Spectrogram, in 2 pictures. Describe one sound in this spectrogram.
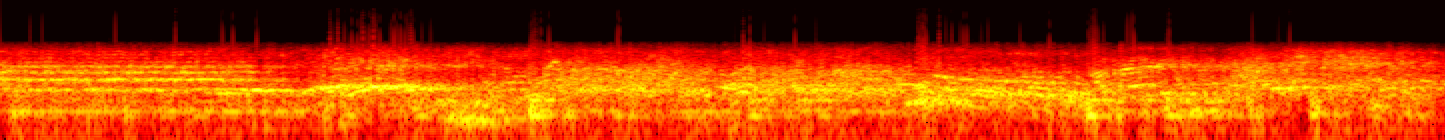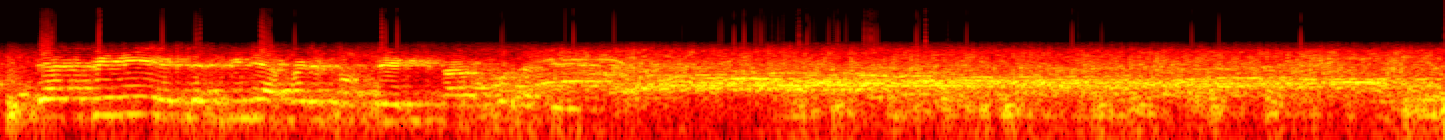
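A crowd sings and cheers loudly in an echoing hall.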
